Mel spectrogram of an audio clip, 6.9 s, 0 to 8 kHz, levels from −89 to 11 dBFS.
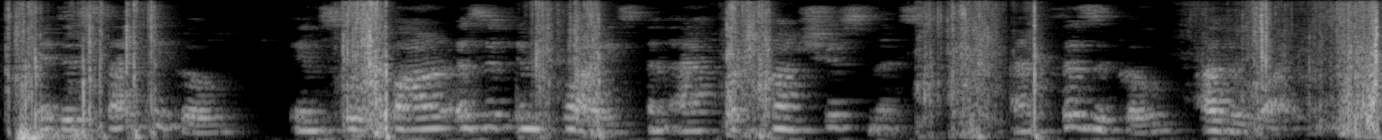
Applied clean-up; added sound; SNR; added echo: classical method WPE with log-MMSE.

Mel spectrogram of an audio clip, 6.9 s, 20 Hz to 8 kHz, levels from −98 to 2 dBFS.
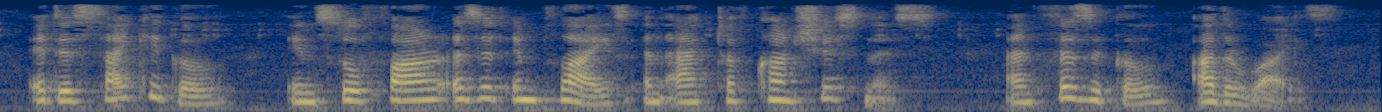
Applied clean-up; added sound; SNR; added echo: none; none; none; none.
